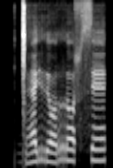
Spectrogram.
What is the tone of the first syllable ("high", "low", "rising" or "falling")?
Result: rising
